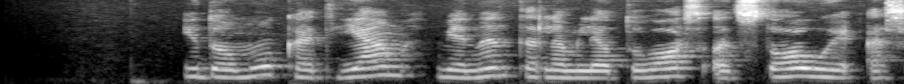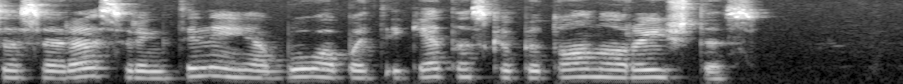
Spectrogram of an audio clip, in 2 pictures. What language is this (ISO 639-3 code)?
lit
